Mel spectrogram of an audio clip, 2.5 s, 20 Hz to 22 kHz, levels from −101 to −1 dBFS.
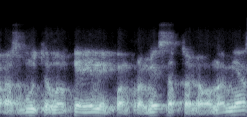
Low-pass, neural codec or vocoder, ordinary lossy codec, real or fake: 7.2 kHz; codec, 16 kHz, 4 kbps, FreqCodec, larger model; Opus, 24 kbps; fake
